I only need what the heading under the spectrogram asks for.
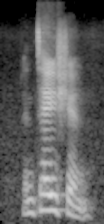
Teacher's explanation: Remember the stress is on the second syllable.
